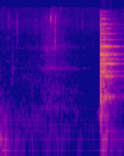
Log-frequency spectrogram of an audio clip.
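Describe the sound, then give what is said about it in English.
A single sharp, loud clink of a delicate china plate, ringing briefly before fading, after a second or so of faint, quiet rustling. “Oh, mind the plate. Don't damage the delicate china.”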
